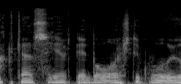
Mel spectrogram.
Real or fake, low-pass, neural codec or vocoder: fake; 14.4 kHz; codec, 44.1 kHz, 3.4 kbps, Pupu-Codec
